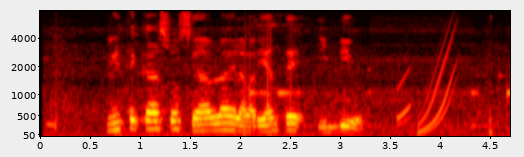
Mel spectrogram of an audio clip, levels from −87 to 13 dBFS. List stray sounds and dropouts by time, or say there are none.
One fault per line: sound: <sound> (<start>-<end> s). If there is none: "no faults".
sound: chirp (3.6-4.2 s)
